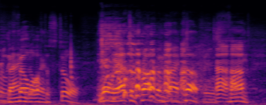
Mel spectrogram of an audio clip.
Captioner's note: Conan laughs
